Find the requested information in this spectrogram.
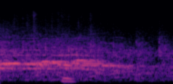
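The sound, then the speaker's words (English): A steady wash of audience applause, dense and fairly loud, with a brief voice cutting through partway; the clapping holds even and then eases slightly toward the end. “One more round of applause for her.”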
